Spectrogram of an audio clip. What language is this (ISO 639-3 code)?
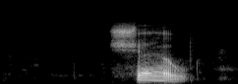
kab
